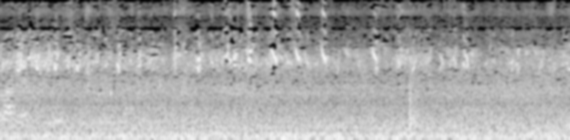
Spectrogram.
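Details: Newly hatching splash laced red and blue laced red Wyandotte chicks at a hatchery: many high, thin peeps overlap in quick bursts, densest midway, over a steady mechanical hum and rumble.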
